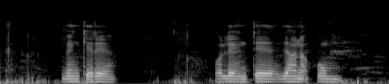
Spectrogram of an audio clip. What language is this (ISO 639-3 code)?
sat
